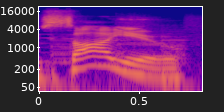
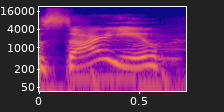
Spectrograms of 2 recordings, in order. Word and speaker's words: Staryu: was still just a Staryu, I could never pronounce his name right. I always end up sounding like saw you.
